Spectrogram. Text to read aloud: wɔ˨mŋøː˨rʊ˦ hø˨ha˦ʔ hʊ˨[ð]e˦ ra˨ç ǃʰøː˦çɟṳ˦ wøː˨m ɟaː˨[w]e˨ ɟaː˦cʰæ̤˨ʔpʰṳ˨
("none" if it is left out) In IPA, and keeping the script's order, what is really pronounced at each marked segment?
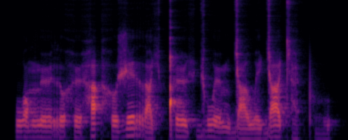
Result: ʒ, w

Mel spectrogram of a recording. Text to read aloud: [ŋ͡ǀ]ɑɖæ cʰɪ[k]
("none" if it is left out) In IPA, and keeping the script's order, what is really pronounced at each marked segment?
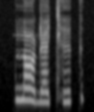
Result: n, k

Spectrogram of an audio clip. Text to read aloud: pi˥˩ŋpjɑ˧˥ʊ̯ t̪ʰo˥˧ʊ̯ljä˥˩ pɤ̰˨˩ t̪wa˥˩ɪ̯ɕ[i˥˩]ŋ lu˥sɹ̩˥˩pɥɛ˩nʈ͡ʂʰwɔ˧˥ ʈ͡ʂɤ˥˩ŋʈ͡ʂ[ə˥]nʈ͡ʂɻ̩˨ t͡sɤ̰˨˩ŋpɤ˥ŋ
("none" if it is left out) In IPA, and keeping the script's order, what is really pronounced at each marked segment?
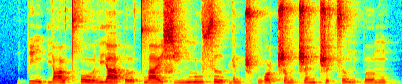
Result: i˧˥, ə˥

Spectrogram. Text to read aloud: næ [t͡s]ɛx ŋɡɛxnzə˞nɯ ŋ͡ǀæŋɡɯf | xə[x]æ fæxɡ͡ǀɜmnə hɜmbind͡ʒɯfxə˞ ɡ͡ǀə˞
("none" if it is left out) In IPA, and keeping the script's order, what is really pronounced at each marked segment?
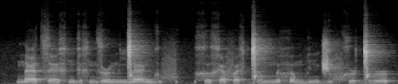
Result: t͡s, x

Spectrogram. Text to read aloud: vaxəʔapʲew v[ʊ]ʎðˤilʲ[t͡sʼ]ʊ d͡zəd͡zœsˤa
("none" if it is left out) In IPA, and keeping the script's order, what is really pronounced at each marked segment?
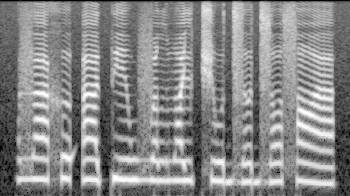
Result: ʊ, t͡ʃ

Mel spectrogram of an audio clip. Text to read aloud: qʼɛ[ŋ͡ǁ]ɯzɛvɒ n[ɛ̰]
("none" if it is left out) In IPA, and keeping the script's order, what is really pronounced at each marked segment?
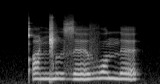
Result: ŋ͡ǁ, ɛ

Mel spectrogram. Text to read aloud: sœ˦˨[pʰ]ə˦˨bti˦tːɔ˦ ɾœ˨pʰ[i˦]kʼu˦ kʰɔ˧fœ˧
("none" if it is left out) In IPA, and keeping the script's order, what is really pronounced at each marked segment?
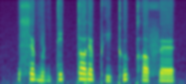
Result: b, i˨

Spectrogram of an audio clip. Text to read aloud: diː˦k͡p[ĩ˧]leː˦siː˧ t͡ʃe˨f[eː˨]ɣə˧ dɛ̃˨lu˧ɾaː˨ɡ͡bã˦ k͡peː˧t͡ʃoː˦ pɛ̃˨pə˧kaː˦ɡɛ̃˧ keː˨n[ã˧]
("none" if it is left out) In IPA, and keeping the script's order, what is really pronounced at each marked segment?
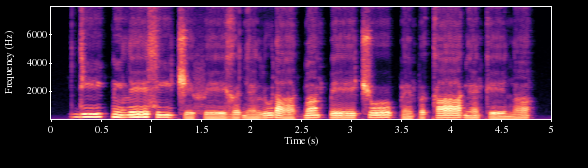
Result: ĩ˧, eː˨, ã˧

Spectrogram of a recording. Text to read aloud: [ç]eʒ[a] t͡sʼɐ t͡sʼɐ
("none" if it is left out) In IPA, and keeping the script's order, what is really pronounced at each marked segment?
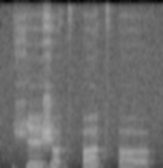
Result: ç, ɐ

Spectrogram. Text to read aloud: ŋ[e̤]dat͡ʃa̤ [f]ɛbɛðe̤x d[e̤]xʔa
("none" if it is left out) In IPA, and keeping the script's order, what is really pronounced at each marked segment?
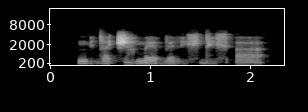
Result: ɛ̤, m, e̤

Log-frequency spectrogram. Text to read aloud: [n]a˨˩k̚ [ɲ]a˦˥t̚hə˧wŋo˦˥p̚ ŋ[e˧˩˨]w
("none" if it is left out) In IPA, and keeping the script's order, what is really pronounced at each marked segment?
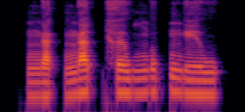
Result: ŋ, ŋ, e˧

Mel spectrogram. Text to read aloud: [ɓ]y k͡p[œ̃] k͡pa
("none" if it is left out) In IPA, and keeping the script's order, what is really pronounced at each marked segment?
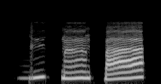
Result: ɡ, œ̃

